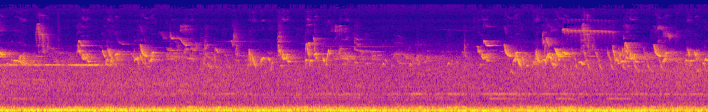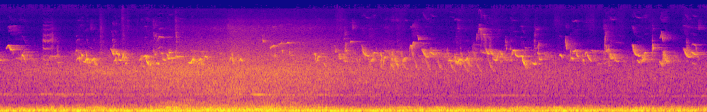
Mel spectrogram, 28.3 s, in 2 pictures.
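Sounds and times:
birds chirping: 0:00.0 - 0:28.2
deep continuous rumble: 0:00.0 - 0:28.2.

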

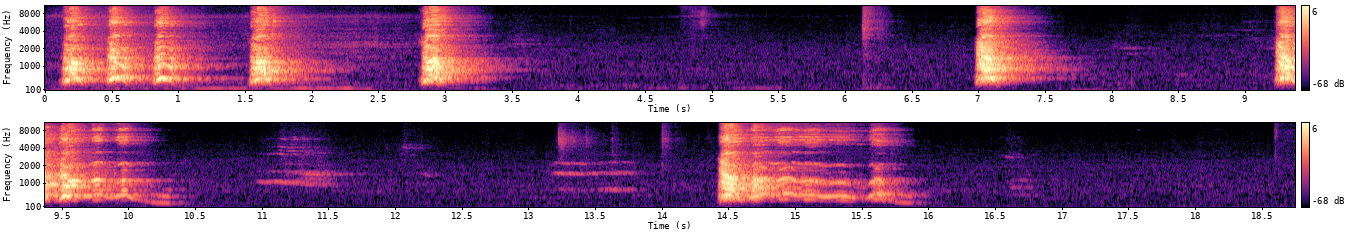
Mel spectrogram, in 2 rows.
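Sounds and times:
dog barking in an alley: 0:00.0 - 0:02.2, 0:02.8 - 0:03.5, 0:07.0 - 0:07.6, 0:09.2 - 0:10.4, 0:14.4 - 0:16.0.

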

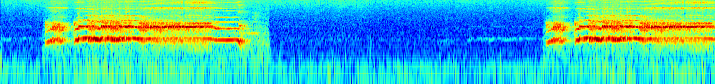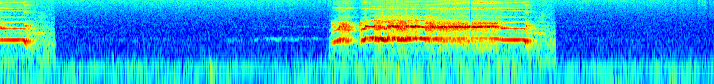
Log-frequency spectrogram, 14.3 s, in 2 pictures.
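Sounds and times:
rooster crowing: 0:00.4 - 0:02.7, 0:05.4 - 0:07.7, 0:10.4 - 0:12.7.

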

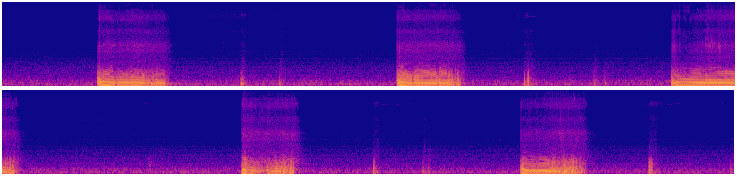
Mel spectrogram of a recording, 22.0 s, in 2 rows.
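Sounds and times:
domestic cat snoring: 0:01.4 - 0:02.6, 0:05.9 - 0:07.0, 0:10.0 - 0:11.3, 0:14.6 - 0:15.6, 0:18.8 - 0:19.9.

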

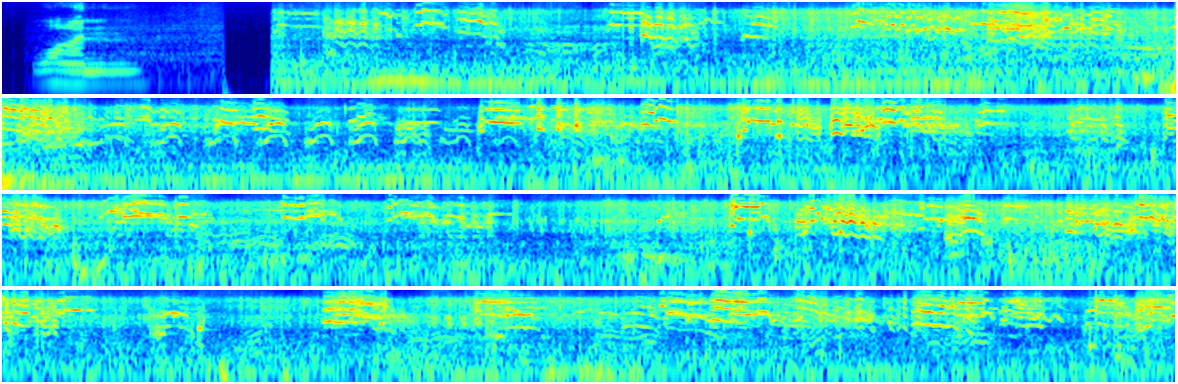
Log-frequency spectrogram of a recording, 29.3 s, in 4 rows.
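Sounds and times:
speech: 0:00.2 - 0:01.0, 0:01.7 - 0:02.7
low rumble: 0:01.7 - 0:10.6
gulls squealing: 0:01.7 - 0:18.0, 0:18.8 - 0:29.3.

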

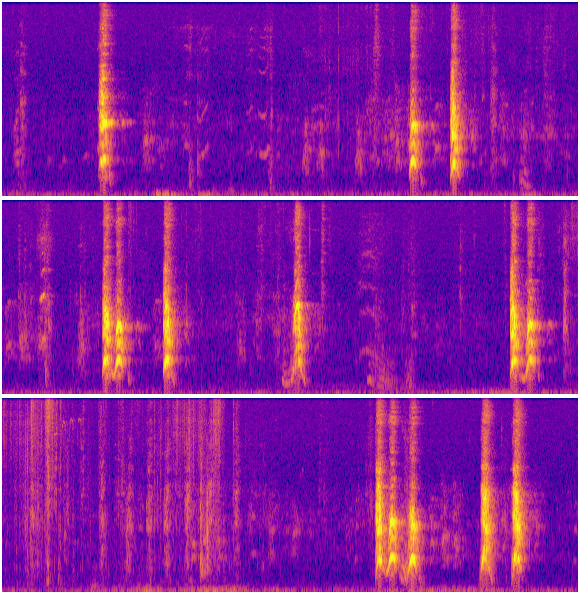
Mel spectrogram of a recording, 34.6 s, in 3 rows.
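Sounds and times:
dog barking: 0:01.9 - 0:03.2, 0:06.0 - 0:10.2, 0:11.6 - 0:15.3, 0:17.2 - 0:17.7, 0:21.7 - 0:22.4, 0:28.0 - 0:29.2, 0:30.0 - 0:33.9.

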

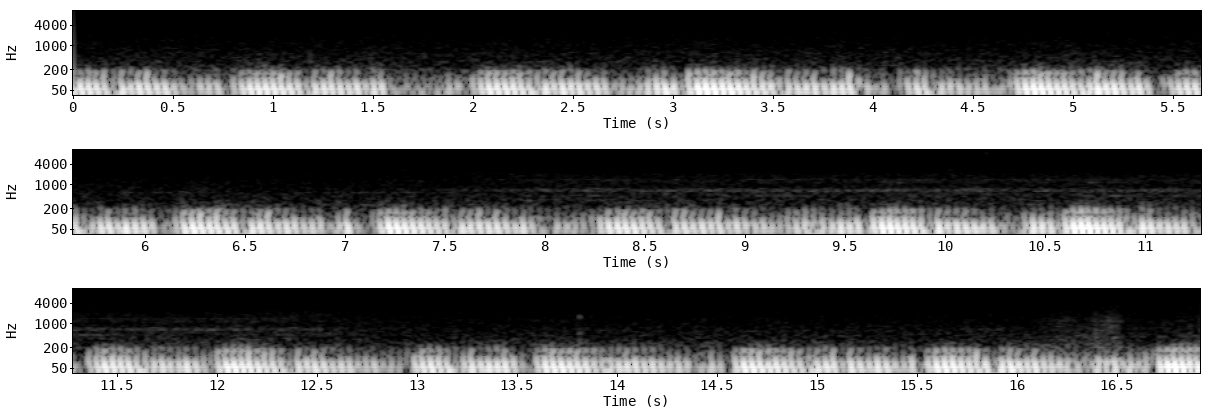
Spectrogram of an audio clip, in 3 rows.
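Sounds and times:
cat purring: 0:00.0 - 0:16.9.

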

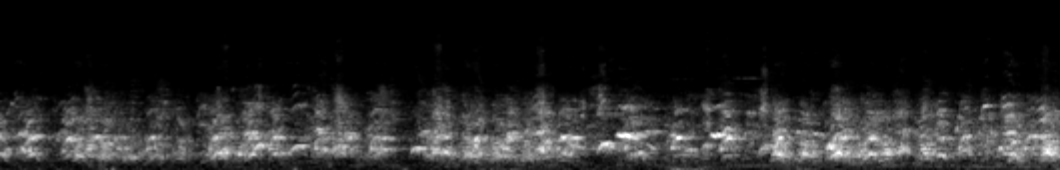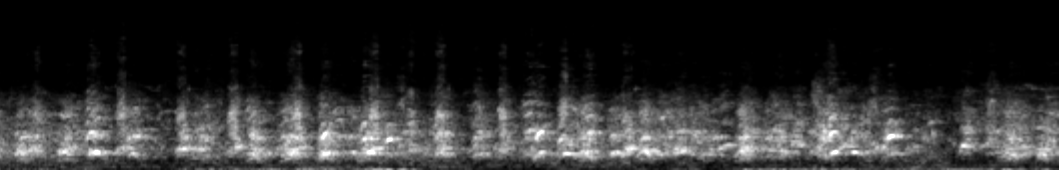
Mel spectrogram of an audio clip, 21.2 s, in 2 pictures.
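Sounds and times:
dogs barking in a shelter: 0:00.0 - 0:21.1.

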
